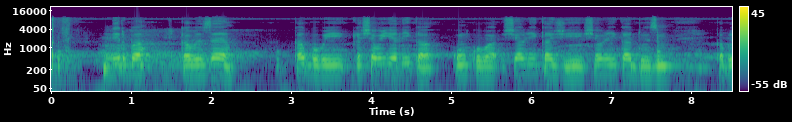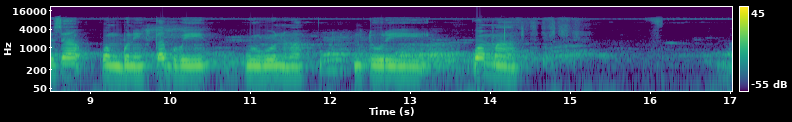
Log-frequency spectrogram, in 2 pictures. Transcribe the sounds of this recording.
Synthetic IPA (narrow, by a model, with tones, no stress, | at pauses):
nɨ˦ɾɨ˦ba˦ka˨bɛ˨za˦ja˨ | ka˦ɡ͡bʊ˨bka˨ʃɛ˦bjɛ˦li˦ka˨kɔ˦ŋkɔ˨ba˨ʃɛ˦bli˦ka˦ʒi˨e˦ʃɛ˦bli˦ka˦do˨zɨ˦m | ka˨bɛ˨za˦ | ka˨mɡ͡bʊ˦nɨ˨ka˦ɡ͡bʊ˨bɪ˦ | ku˨ɾɨ˦ɡo˦nɨ˨ma˨n̩˨toː˨ɾɨ˨ | ka˦mːaː˦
